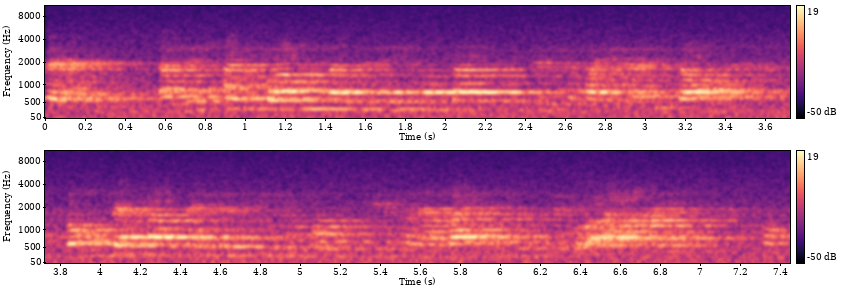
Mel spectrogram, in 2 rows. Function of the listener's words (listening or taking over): listening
